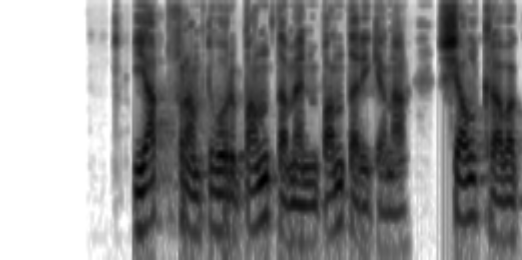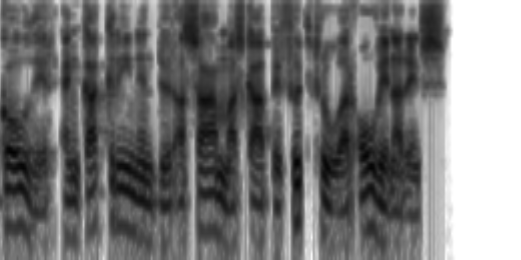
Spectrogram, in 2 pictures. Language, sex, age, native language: Icelandic, male, 30-39, Icelandic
